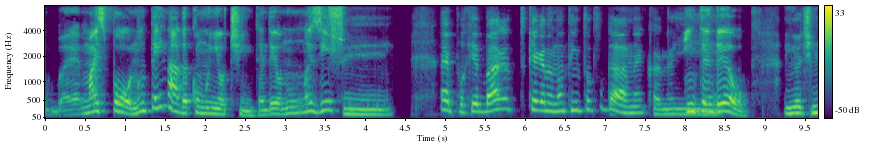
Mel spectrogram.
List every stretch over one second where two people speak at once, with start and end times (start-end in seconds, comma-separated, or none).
none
